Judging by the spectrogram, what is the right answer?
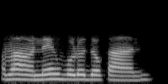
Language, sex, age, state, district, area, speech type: Bengali, female, 45-60, West Bengal, Uttar Dinajpur, urban, conversation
